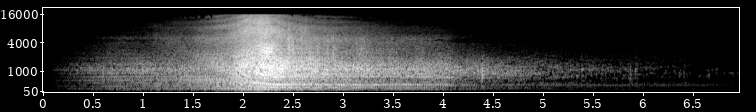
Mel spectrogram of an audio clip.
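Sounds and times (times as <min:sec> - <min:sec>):
2008 Aston Martin passing by at high speed: 0:00.2 - 0:06.7.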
